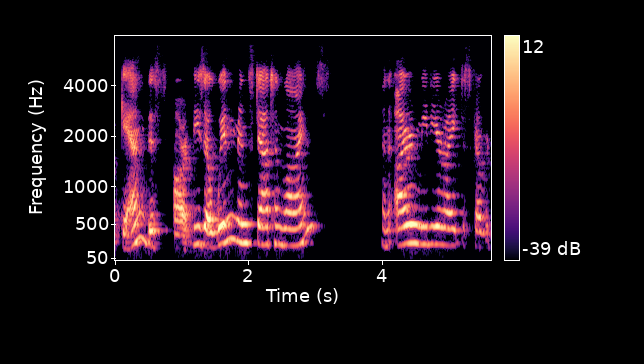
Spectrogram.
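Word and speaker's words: Widmanstätten: me these are called windmin statin lions named after the austrian scientist who first discovered them and if you were german speaking that would be pronounced vin menstruatin these lines are formed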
